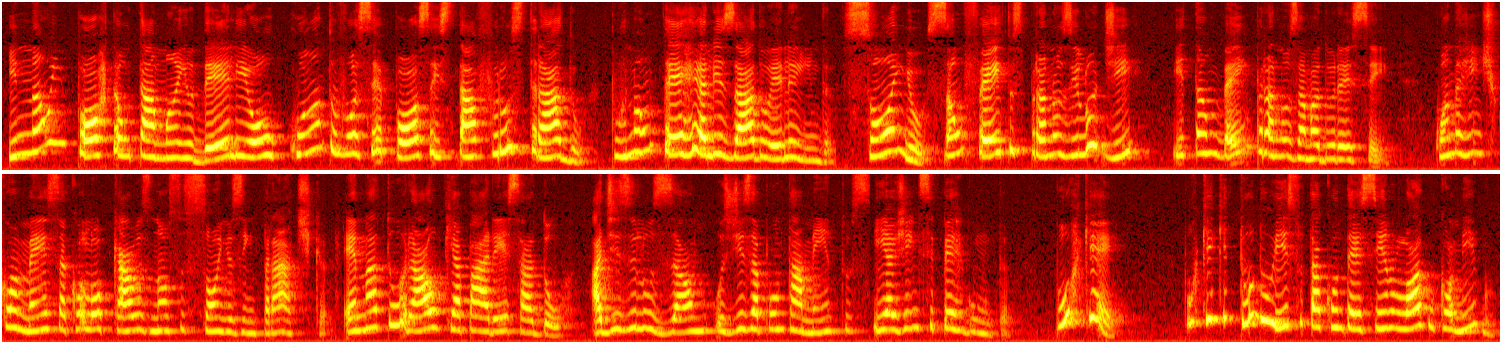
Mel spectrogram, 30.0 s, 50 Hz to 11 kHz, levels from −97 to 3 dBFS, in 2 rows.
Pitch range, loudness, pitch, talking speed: 275-365 Hz, -20 LUFS, 315 Hz, 135 wpm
